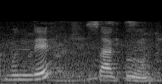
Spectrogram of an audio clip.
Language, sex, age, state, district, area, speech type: Kannada, female, 45-60, Karnataka, Bangalore Urban, urban, read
